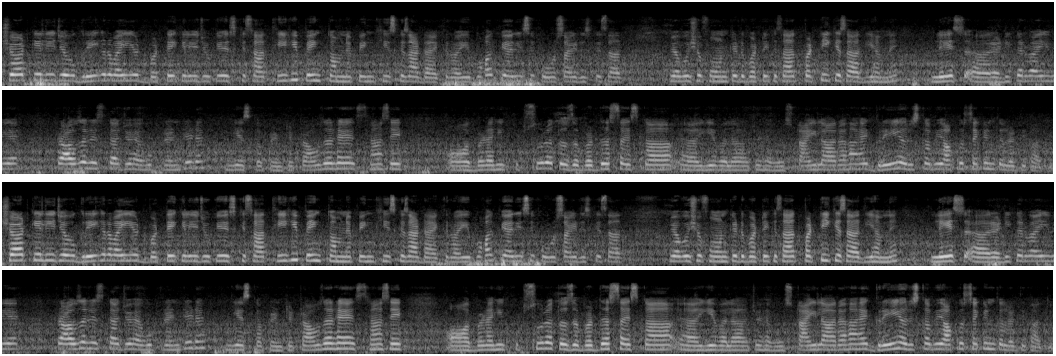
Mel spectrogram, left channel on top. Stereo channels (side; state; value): both; normal; correlation 0.37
